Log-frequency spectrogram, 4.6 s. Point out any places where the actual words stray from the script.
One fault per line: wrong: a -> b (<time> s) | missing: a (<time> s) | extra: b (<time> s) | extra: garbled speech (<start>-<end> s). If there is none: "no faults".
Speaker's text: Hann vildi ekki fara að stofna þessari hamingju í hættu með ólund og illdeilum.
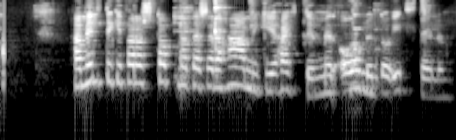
no faults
